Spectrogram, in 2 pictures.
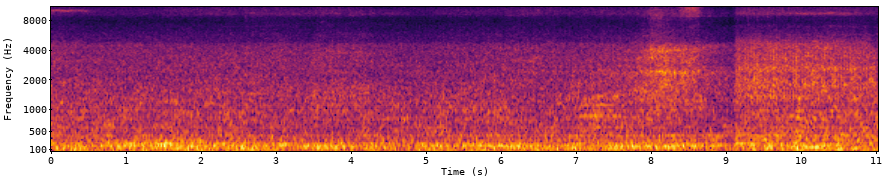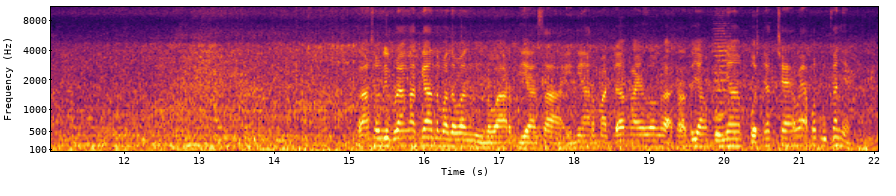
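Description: A large bus engine rumbles steadily nearby.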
